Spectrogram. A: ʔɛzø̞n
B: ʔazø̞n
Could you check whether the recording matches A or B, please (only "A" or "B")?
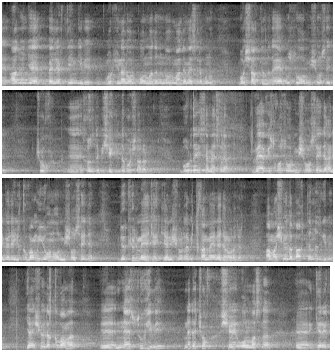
B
